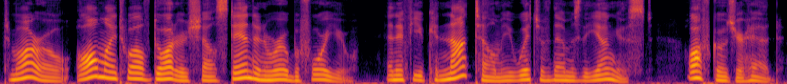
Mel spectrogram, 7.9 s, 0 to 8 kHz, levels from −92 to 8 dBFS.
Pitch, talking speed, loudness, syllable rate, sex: 170 Hz, 220 wpm, -17 LUFS, 5.0 syllables/s, female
